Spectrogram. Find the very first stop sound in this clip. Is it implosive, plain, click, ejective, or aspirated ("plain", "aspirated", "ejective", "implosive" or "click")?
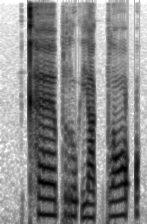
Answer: aspirated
